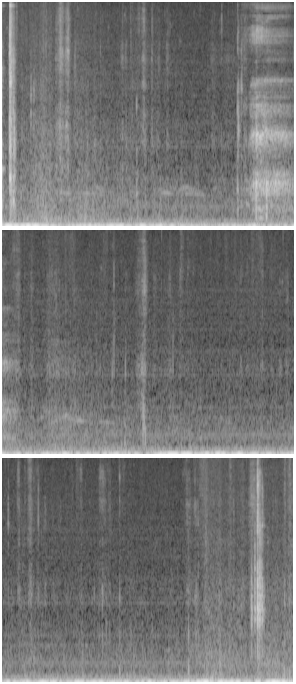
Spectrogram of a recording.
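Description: Small plastic model-kit parts being handled and pressed together by gloved hands: scattered light clicks with faint scraping and rustling between them, the sharpest clicks at the start and near the end.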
